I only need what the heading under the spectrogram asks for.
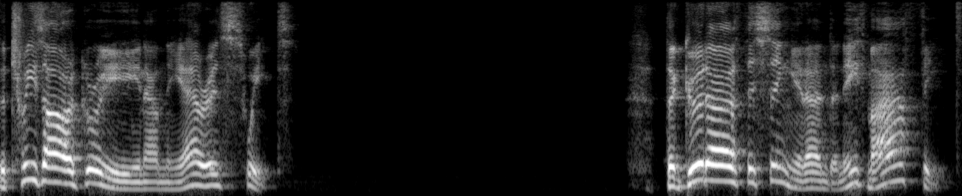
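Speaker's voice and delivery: put-on American accent held throughout. Told to say it louder, repeating the lines: real american accent. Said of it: "This definitely needs to be in a real American accent".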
